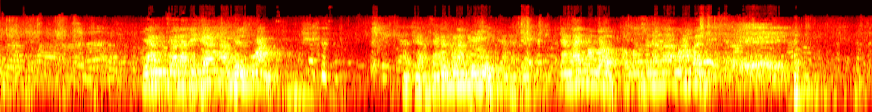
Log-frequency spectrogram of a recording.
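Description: An elderly man speaks with animation through a microphone and loudspeakers in an echoing hall.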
